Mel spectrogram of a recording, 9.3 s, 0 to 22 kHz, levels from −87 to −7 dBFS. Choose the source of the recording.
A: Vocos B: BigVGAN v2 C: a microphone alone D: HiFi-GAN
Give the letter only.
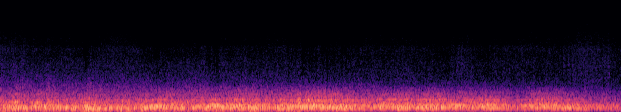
C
